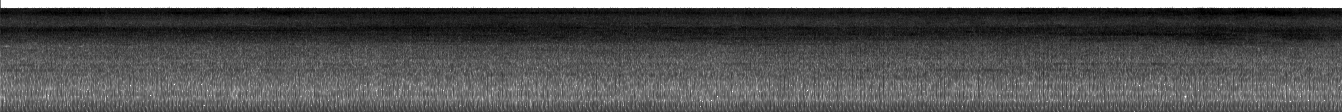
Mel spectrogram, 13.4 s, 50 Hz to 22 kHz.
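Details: Norwood HD36v2 bandsaw mill, day two testing new roller guides that replaced the ceramic guides, slabbing big black oak through bark at about 24 in wide: a steady, even engine drone holds pitch with no hunting or knocking; the motor is loaded normally and the cut was flat and effortless.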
